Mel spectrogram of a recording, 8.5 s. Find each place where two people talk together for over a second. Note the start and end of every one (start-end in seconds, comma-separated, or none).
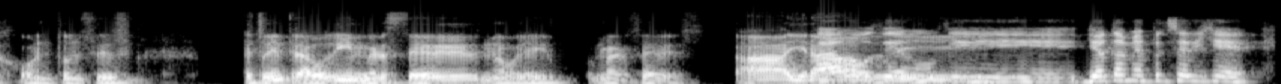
5.4-6.7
